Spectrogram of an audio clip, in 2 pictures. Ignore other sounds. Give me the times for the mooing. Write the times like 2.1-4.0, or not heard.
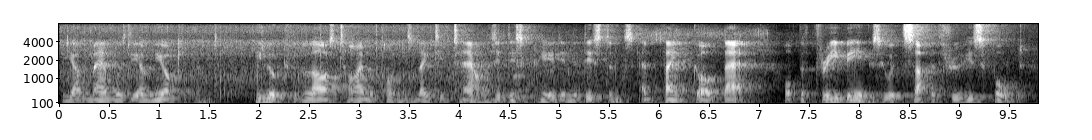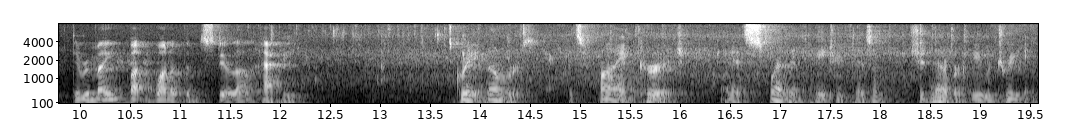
not heard.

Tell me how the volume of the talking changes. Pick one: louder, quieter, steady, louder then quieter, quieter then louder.
steady.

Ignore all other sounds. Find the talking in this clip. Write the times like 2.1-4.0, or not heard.
0.0-12.2, 13.7-19.5.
